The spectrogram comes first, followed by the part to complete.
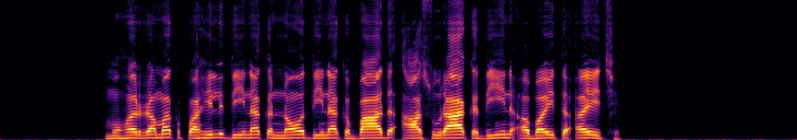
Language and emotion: Maithili, neutral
